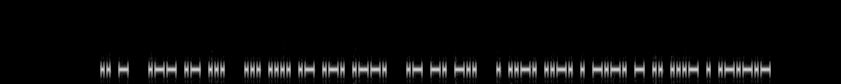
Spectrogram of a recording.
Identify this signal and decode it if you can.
Morse code, heard as a keyed tone, about 40 wpm, 700 Hz. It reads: IT WAS SHARP AND EFFECTIVE.
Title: Sentences from Top 1600 Words 40wpm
